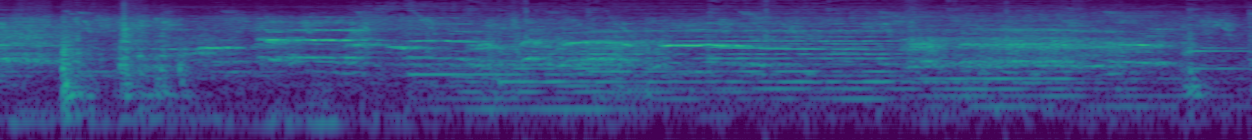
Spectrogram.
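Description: A rooster crowing, heard over soft background music with steady held notes.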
